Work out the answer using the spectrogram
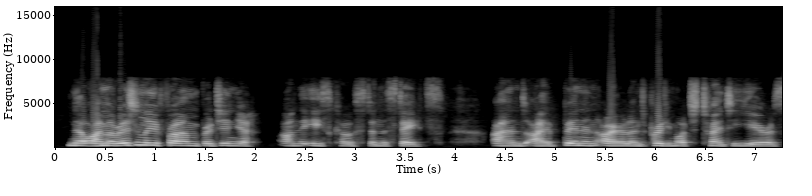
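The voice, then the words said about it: Partial Irish accent. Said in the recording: “you have a good Irish accent, but it's not a full Irish accent.”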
